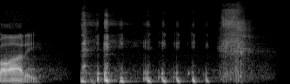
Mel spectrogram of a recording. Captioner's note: laughs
